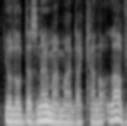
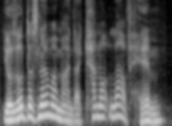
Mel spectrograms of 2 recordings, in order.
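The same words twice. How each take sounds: First: Understated, settled refusal; resolute refusal. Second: Higher start, slowing down onto "him"; lifted pitch, lingering on the last words; suddenly smitten. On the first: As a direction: restate the vow matter-of-factly. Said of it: "what she's been saying all along". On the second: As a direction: let the vow slip on seeing someone lovely. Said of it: "Enter really cute boy". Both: Acted.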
